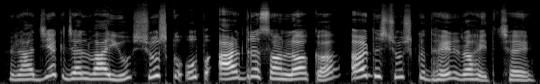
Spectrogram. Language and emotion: Maithili, neutral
